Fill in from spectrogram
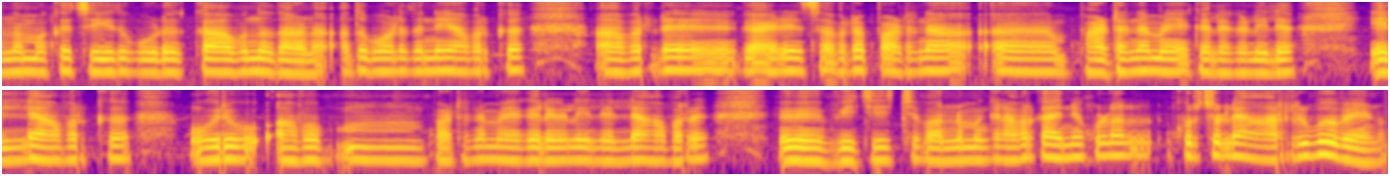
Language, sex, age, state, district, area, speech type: Malayalam, female, 45-60, Kerala, Idukki, rural, spontaneous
